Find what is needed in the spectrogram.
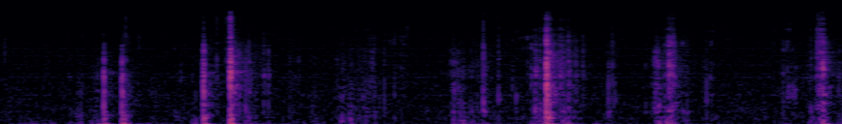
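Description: A handful of faint, separate clicks and small ticks, scattered unevenly, with the sharpest one a little under three seconds in.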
